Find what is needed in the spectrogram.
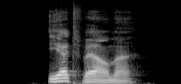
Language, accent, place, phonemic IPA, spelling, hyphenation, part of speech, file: German, Germany, Berlin, /ˈeːɐ̯tˌvɛʁmə/, Erdwärme, Erd‧wär‧me, noun, De-Erdwärme.ogg
- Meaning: geothermal heat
